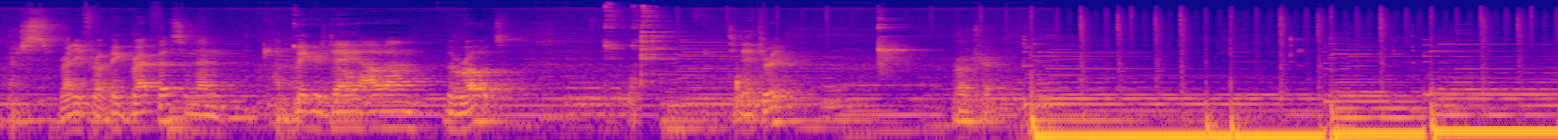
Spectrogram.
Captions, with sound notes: I'm just ready for a big breakfast and then, a bigger day out on the road. To day three. (glass clanks) Road trip. (inspiring music)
